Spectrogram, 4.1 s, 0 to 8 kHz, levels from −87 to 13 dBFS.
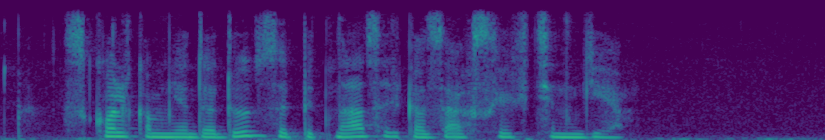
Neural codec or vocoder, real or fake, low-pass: none; real; 7.2 kHz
